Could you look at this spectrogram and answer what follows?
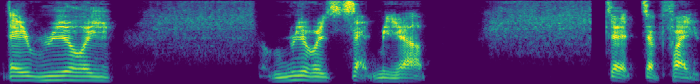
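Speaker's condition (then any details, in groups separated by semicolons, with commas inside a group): Ullrich congenital muscular dystrophy; Ullrich found at 25 by DNA test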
